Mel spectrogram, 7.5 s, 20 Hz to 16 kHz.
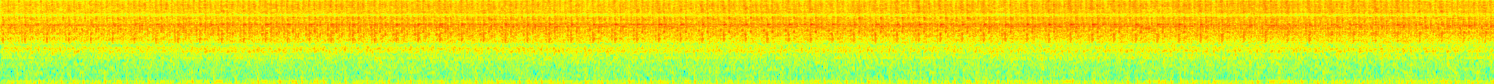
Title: P0300/P0304 Misfire problem solved.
